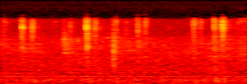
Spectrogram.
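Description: Scattered keystrokes tap on a computer keyboard at a security conference demo, quiet and uneven, beneath a low steady room hum.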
